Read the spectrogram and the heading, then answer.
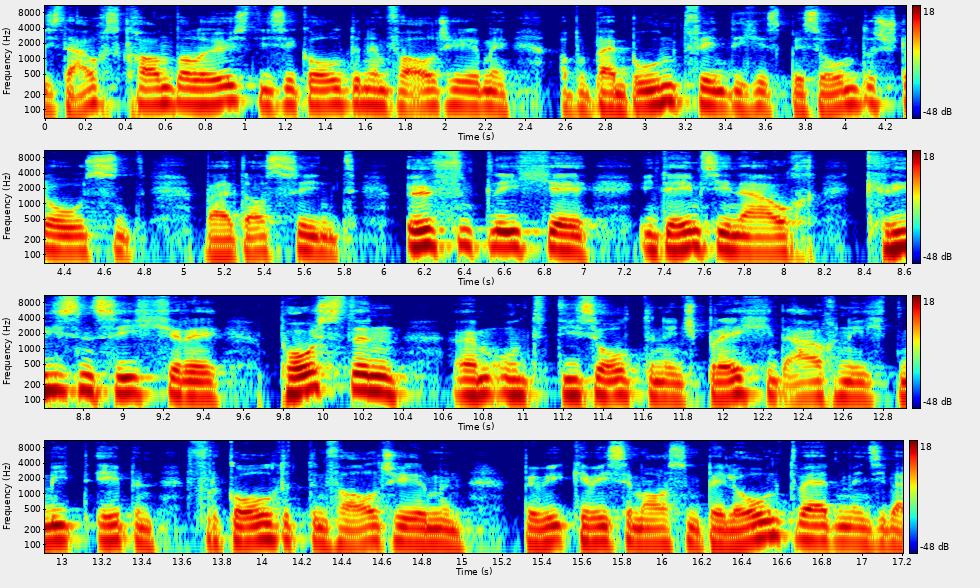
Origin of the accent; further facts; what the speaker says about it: Switzerland; Ich weiß nicht, ob wir Schweizer befugt sind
